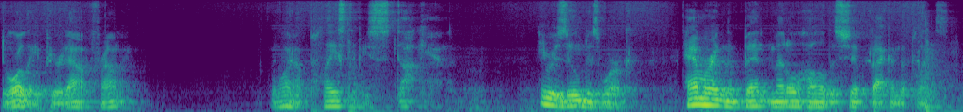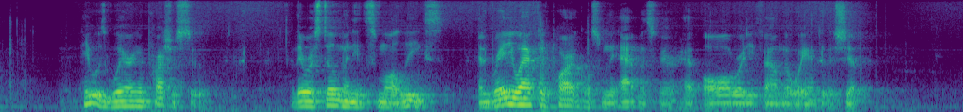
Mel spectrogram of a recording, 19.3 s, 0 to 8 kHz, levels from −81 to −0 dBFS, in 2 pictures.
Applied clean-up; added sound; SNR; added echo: neural separator model SepFormer DNS4.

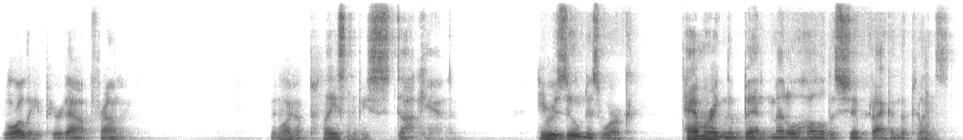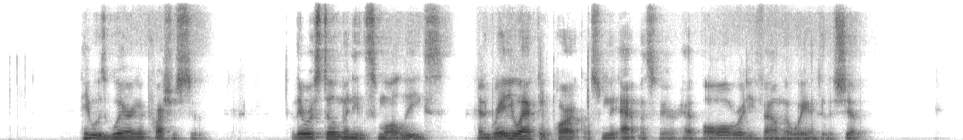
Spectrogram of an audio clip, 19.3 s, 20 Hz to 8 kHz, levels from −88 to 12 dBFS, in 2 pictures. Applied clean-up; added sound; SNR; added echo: neural mask model DeepFilterNet 3.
